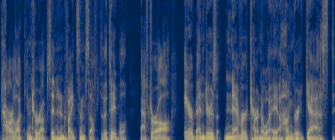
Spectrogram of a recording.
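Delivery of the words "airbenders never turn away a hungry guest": normal talking voice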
